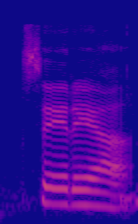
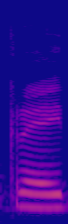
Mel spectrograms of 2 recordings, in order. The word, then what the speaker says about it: CRA: Primero, el reporte es el reporte CRA, no el reporte CREI, dice él. Hay que pronunciarlo bien para no confundirnos.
